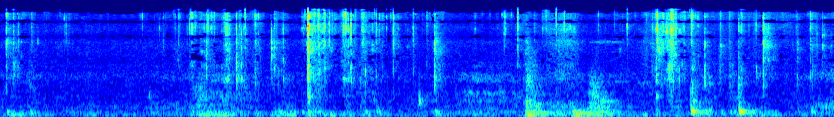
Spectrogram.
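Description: A utility knife blade carves thin curled shavings from a solid, hand-sized cream-white soap bar. Soft, muffled scraping and crumbly cutting sounds repeat at an uneven pace, mostly low and dull, with brief bright ticks. Several louder, thicker cuts stand out in the second half.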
